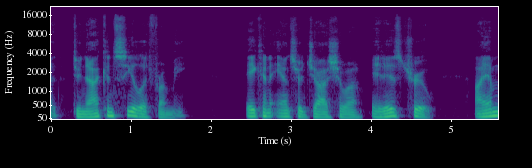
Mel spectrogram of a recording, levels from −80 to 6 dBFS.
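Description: No faults audible in this speech recording; nothing to log.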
